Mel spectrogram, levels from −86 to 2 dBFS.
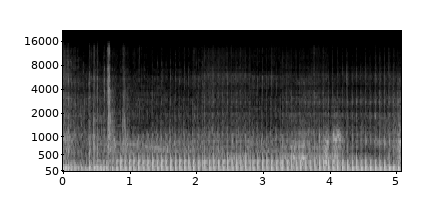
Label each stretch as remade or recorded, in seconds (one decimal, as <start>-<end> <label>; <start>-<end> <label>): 0.0-2.1 recorded; 2.1-2.8 remade; 2.8-3.3 recorded; 3.3-5.1 remade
